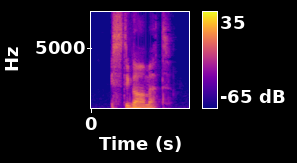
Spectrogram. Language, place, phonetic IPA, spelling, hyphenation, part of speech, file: Azerbaijani, Baku, [istiɡɑ(ː)ˈmæt], istiqamət, is‧ti‧qa‧mət, noun, LL-Q9292 (aze)-istiqamət.wav
- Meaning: 1. direction 2. trajectory 3. current, tendency, trend 4. operational direction 5. course, vector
